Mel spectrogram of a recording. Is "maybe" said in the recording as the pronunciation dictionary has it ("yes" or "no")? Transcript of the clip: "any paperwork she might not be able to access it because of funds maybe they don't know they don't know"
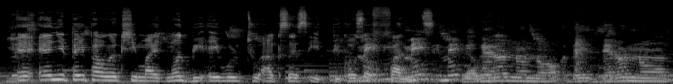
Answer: no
